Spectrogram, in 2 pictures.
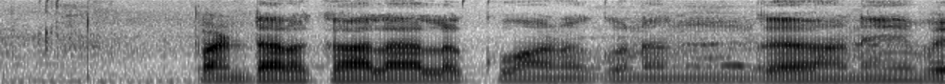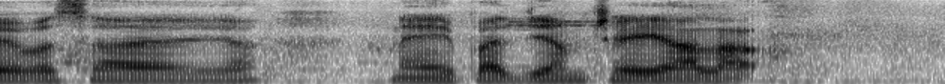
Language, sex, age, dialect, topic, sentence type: Telugu, male, 18-24, Telangana, agriculture, question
